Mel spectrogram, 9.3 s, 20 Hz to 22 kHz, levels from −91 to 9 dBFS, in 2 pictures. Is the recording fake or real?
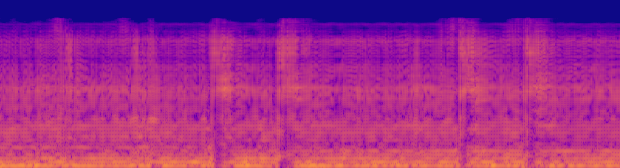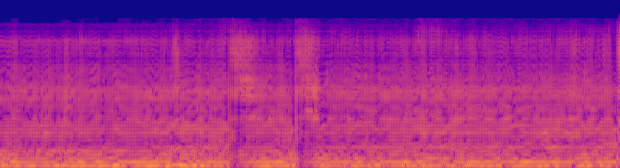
fake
